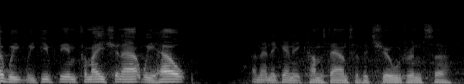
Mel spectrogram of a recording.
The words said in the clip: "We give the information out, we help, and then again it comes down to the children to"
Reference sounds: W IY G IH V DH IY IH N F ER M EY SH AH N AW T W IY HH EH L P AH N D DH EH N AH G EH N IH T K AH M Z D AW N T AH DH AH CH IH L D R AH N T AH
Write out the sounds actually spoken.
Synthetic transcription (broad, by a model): W IY G IH V DH IY IH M F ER M EY SH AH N AW T W IY HH EH L P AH N DH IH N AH G EH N IH T K AH M Z D AW N T AH DH AH CH IH L D R AH N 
